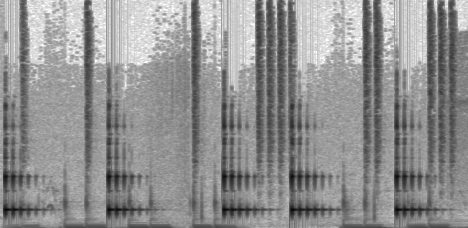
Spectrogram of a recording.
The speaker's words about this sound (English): Oh, look. So many notifications. Might as well check my Instagram feed.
